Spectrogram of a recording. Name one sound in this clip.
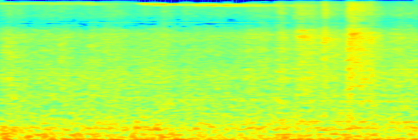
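A passing tram swooshes by close outside.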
